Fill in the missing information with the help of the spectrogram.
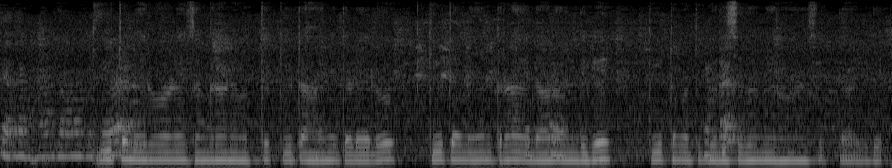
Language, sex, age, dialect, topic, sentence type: Kannada, male, 18-24, Mysore Kannada, agriculture, statement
